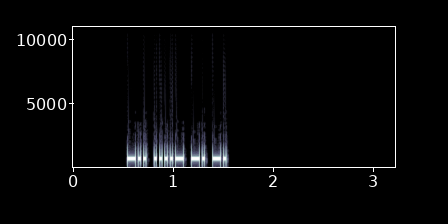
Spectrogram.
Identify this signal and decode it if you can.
Morse code, heard as a keyed tone, about 44 wpm, 700 Hz. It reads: D4NN
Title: All Cut Numbers - 4-Digit 45wpm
